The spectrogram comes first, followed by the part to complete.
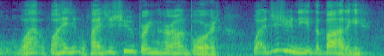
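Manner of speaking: very high, teary blubbering sob. Voicing Nolly, who is in distress, blubbering a little. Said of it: "she's blubbering a little".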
